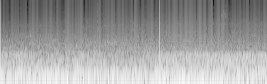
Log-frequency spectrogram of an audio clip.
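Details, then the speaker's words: MINI JCW after a DIY engine rebuild and new suspension arms, on its first drive: steady low hum from the front, present in a straight line and turning left but not right; owner suspects a wheel bearing drone. "there's a drone, a hum coming from the front of the car. So I'm thinking it's a wheel bearing."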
